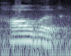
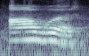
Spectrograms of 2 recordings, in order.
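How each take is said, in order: First: The word starts with an h sound. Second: The word starts with a vowel, no h. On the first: The speaker calls it wrong. "Not" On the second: The speaker calls it right. "आवर में एच silent होता है"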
